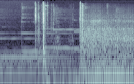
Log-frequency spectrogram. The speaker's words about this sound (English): We need to start the engine. Have you got your keys? Give them a shake. Brilliant. Now put them in the ignition next to the steering wheel and give them a twist.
